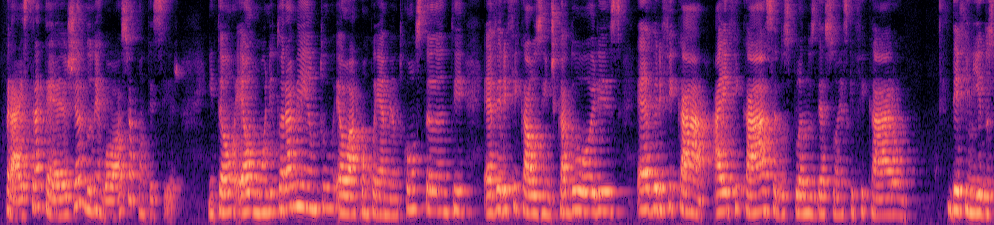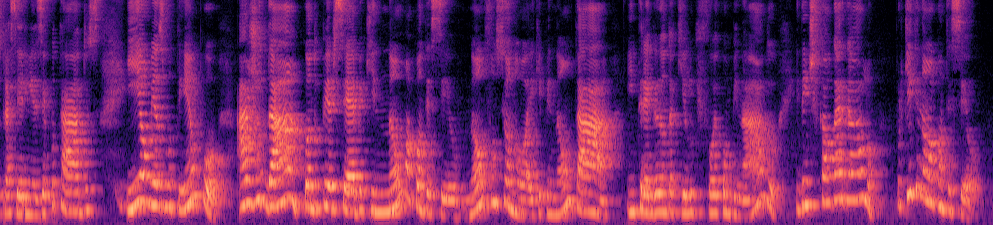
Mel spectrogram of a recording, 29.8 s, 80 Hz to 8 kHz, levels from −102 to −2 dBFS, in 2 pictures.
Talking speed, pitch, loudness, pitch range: 125 wpm, 210 Hz, -25 LUFS, 190-245 Hz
